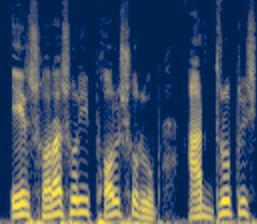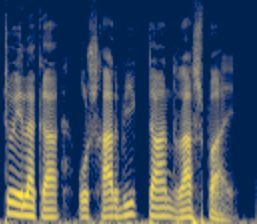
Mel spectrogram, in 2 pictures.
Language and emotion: Bengali, neutral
